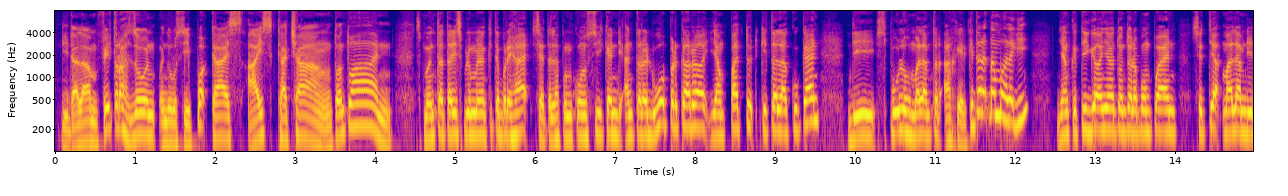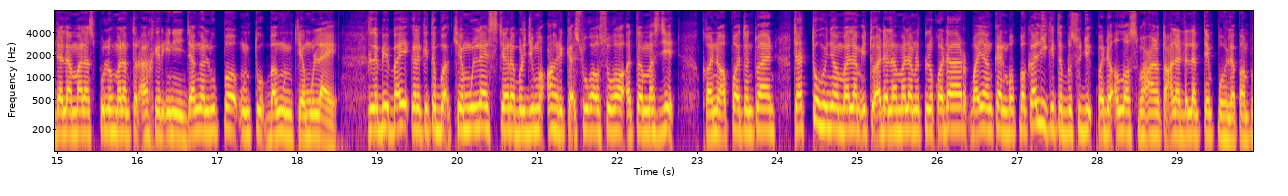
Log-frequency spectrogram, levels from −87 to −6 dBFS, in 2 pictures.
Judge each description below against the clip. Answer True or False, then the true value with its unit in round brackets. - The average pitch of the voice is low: False (180 Hz)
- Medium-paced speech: False (170 wpm)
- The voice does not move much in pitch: False (3.0 semitones)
